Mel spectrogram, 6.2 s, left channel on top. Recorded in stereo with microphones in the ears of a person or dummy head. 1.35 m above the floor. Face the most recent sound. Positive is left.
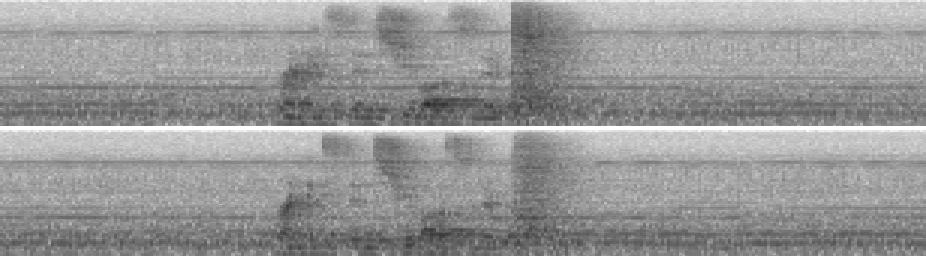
turn(degrees=60)  # may be behind; listen again after turning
